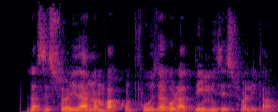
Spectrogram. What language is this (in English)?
Italian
